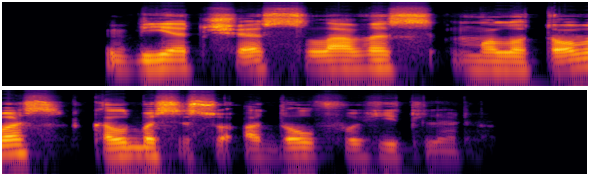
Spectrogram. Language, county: Lithuanian, Vilnius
